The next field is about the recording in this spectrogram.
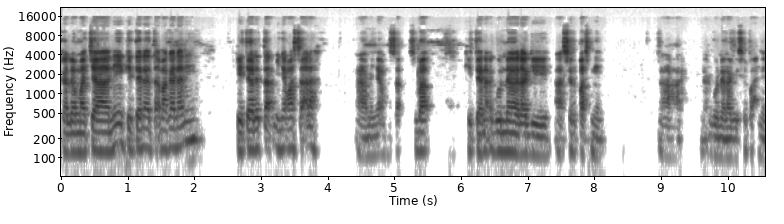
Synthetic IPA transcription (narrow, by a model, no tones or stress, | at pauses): kalawmat͡ʃanikit̪ənaʔət̪aʔmakananːi | kit̪ələt̪aʔmiɲaʔmasa̰ʔlah | əmiɲaʔmasaʔsəbap̚ | kit̪ənaʔɡunəlaɡiəsərpasni | a | na̰ʔɡunalaɡisərpasni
